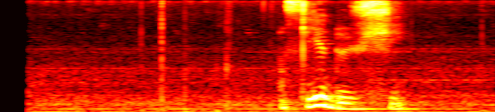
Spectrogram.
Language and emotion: Russian, neutral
